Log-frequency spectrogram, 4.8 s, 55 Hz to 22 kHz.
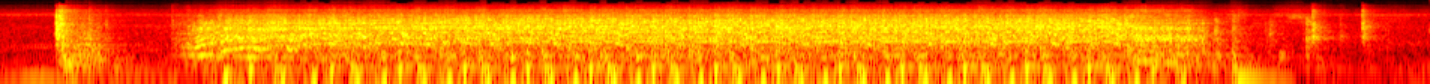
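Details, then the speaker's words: Briggs & Stratton 20 HP Intek V-twin from Craftsman LT2000, after valve guide repair: cranking at about four soft pulses a second, spinning too freely; right cylinder still about 90 psi, owner suspects blown head gasket. "it's still about 90 see that's not very good perhaps the gasket blue on this one and look it's still kind of leaking"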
